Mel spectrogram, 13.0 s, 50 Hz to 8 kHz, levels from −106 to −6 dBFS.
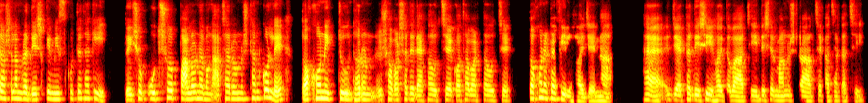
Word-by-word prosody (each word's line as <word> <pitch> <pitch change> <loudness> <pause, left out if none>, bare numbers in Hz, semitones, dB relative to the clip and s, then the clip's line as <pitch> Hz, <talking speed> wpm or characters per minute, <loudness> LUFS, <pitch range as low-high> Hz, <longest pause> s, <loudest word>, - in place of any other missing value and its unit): তো - - +5
আসলে 190 0 -1
আমরা 180 -1 +2
দেশকে 160 +4 0
মিস 170 0 +2
করতে 185 +1 -3
থাকি। 190 -1 -1 0.3
তো - - -24
এইসব 175 +5 0 0.2
উৎসব 205 +4 +1
পালন 185 +2 +6
এবং 170 - -2
আচার 185 -1 -1
অনুষ্ঠান 180 +3 -3
করলে 205 -11 +6 0.4
তখন 195 +5 +6
একটু 180 +1 0 0.2
ধরুন 160 0 +2 0.3
সবার 155 -2 0
সাথে 165 -1 -1
দেখা 140 +2 -3
হচ্ছে 145 +3 -3
কথাবার্তা 145 0 -2
হচ্ছে 135 +1 -4 0.4
তখন 190 +4 +3
একটা 185 -1 +2
ফিল 155 -7 +1
হয় 115 -2 +1
যে - - 0
না 120 - +1 0.6
হ্যাঁ, - - +3 0.2
যে 155 - +1
একটা 165 +3 -1
দেশেই 145 +1 +2
হয়তোবা 135 -1 0
আছি 120 +3 -11
দেশের 140 0 -3
মানুষরা 135 0 -3
আছে 120 +3 -8
কাছাকাছি। 125 +1 -8
160 Hz, 185 wpm, -23 LUFS, 140-185 Hz, 0.6 s, পালন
